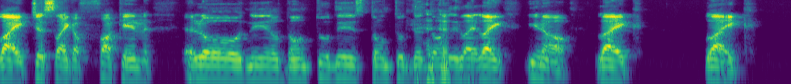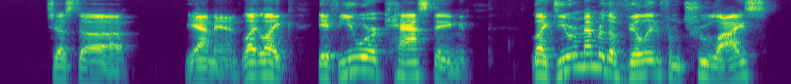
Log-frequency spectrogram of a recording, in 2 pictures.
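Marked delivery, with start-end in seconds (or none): 1.8-4.6 put-on heavy Iraqi Arabic accent, laid on thick, soft.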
